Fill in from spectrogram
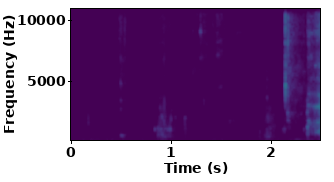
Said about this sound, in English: Give me 1 second, guys and gals. I need to drink my alkaline water. Give me 1 sec.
